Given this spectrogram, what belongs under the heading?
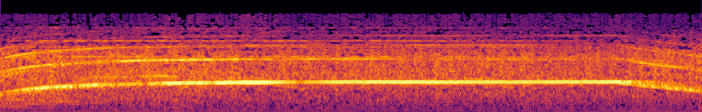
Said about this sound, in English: Whenever you hear the siren bell, think of Texaco.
